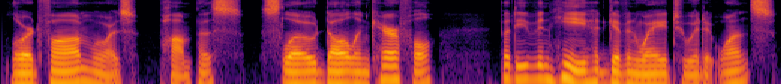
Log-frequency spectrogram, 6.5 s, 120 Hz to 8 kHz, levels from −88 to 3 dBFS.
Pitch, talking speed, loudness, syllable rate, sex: 115 Hz, 165 wpm, -18 LUFS, 4.1 syllables/s, male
